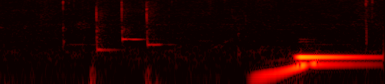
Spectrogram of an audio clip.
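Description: A telephone emits a short series of faint beeps followed by a rising electronic ringtone that swells and holds loudly, quiet background otherwise.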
